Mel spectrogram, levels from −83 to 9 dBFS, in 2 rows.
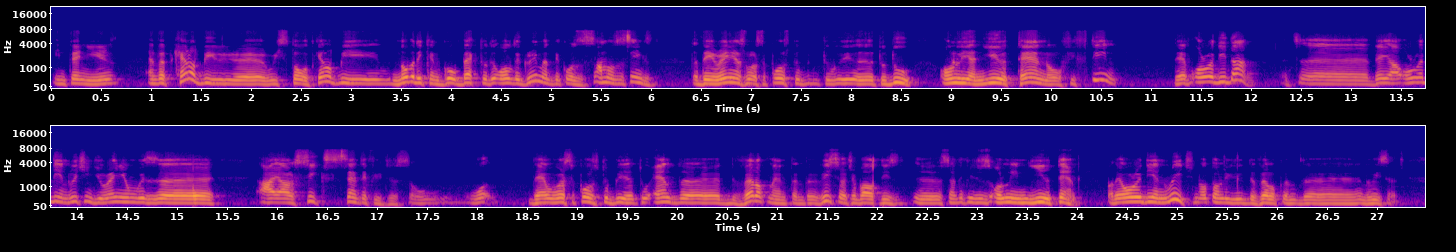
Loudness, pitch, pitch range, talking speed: -23 LUFS, 160 Hz, 145-185 Hz, 195 wpm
